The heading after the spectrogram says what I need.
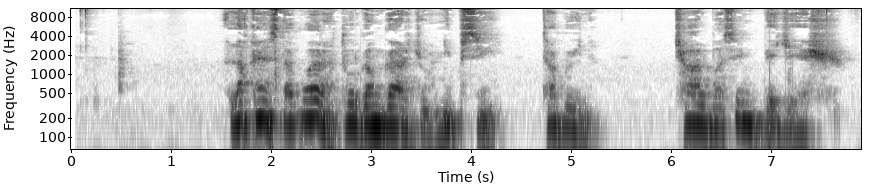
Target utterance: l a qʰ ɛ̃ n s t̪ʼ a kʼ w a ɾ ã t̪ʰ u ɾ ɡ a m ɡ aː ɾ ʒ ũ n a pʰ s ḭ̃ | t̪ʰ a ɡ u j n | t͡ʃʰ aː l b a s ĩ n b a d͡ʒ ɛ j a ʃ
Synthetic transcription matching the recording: l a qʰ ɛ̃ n s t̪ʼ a kʼ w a ɾ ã t̪ʰ u ɾ ɡ a m ɡ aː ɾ d͡ʒ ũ n i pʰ s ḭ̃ | t̪ʰ a ɡ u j n | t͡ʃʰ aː l b a s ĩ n b ɛ d͡ʒ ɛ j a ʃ

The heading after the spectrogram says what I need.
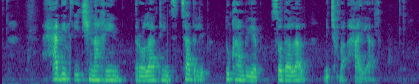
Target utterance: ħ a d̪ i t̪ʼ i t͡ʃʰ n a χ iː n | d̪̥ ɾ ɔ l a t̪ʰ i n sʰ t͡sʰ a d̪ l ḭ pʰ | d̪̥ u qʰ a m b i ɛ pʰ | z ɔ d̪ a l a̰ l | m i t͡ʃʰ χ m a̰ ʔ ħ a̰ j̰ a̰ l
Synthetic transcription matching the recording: ħ a d̪ i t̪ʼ i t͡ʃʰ n a χ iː n | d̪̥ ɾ ɔ l a t̪ʰ i n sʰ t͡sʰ a d̪ l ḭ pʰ | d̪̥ u qʰ a m b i ɛ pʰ | s ɔ d̪ a l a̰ l | m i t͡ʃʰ χ m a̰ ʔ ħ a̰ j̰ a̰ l

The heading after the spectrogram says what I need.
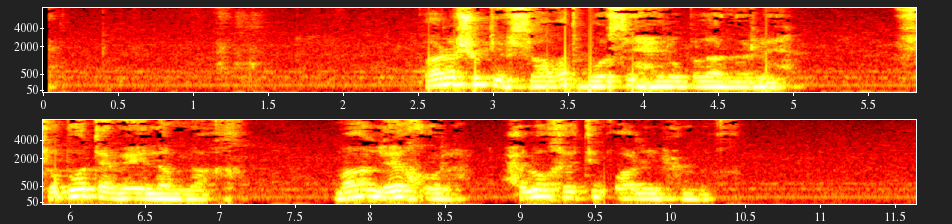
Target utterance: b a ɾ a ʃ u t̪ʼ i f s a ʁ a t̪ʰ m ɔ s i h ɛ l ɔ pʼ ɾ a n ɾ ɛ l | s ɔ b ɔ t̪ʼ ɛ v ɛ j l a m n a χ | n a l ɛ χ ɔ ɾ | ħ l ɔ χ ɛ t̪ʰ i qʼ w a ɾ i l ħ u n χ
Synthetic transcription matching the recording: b a ɾ a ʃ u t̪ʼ i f s a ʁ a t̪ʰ b ɔ s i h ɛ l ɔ pʼ l a n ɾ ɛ | s ɔ b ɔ t̪ʼ ɛ v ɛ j l a m n a χ | m a l ɛ χ ɔ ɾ | ħ l ɔ χ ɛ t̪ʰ i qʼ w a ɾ i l ħ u n χ

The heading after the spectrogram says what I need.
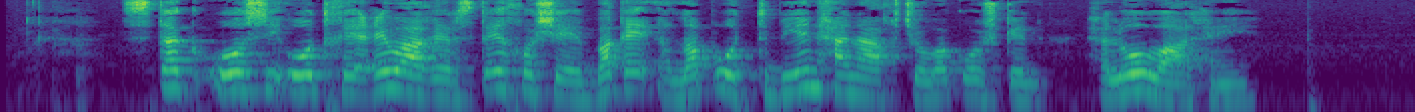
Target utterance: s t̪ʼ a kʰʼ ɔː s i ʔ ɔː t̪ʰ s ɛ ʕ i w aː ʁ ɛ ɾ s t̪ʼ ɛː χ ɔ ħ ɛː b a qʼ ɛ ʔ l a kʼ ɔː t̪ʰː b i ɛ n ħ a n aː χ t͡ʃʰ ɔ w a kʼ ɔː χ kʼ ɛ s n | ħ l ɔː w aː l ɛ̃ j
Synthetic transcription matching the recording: s t̪ʼ a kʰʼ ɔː s i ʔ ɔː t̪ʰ χ ɛ ʕ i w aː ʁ ɛ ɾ s t̪ʼ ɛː χ ɔ ʃ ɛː b a qʼ ɛ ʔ l a pʼ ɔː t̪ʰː b i ɛ n ħ a n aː χ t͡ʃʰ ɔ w a kʼ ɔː ʃ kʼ ɛ n | ħ l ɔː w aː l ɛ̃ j

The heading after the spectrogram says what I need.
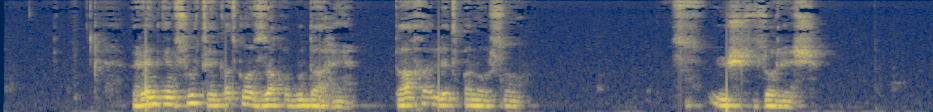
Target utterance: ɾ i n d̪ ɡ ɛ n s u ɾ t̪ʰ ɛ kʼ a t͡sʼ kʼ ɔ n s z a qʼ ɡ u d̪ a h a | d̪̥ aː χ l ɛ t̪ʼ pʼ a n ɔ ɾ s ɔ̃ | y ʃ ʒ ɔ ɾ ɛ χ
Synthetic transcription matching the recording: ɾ ɛ n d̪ ɡ ɛ n s u ɾ t̪ʰ ɛ kʼ a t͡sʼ kʼ ɔ n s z a qʼ ɡ u d̪ a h ɛ | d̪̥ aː χ l ɛ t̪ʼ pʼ a n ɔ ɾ s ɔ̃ | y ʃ z ɔ ɾ ɛ ʃ

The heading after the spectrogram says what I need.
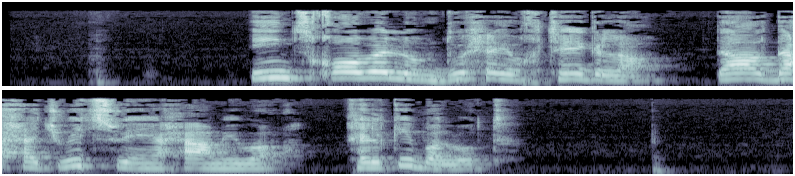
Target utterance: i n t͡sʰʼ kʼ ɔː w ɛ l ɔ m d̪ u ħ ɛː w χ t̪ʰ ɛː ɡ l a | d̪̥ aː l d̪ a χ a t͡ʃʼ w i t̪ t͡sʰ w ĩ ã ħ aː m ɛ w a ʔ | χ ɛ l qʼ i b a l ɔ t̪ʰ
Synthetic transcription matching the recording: i n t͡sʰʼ qʼ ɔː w ɛ l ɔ m d̪ u ħ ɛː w χ t̪ʰ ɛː ɡ l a | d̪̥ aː l d̪ a ħ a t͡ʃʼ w i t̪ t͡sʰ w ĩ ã ħ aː m i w a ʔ | χ ɛ l kʼ i b a l ɔ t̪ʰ

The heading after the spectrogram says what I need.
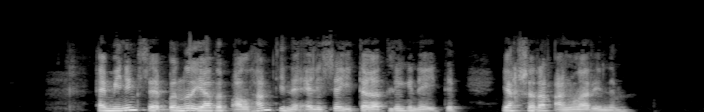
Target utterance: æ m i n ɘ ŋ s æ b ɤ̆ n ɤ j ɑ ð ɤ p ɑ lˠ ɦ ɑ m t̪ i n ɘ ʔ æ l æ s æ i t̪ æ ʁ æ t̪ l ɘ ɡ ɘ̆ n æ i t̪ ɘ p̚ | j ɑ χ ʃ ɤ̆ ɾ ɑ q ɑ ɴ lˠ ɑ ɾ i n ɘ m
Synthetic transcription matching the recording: æ m i n ɘ ŋ s æ b ɤ̆ n ɤ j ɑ ð ɤ p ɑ lˠ ɦ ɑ m t̪ i n ɘ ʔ æ l i s æ i t̪ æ ʁ æ t̪ l ɘ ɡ ɘ̆ n æ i t̪ ɘ p̚ | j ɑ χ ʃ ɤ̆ ɾ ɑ q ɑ ɴ lˠ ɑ ɾ i n ɘ m

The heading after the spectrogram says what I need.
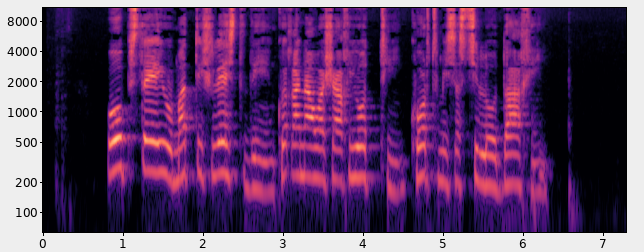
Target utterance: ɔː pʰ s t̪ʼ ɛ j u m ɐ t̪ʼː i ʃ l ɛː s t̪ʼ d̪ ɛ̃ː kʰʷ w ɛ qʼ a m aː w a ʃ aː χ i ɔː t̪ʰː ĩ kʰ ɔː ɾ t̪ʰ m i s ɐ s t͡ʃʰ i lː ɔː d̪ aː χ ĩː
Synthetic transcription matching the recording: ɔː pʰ s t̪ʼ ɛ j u m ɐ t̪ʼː i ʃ l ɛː s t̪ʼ d̪ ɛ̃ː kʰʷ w ɛ qʼ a n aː w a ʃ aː χ j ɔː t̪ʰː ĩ kʰ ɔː ɾ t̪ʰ m i s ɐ s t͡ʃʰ i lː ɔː d̪ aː χ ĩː

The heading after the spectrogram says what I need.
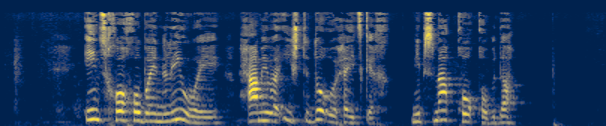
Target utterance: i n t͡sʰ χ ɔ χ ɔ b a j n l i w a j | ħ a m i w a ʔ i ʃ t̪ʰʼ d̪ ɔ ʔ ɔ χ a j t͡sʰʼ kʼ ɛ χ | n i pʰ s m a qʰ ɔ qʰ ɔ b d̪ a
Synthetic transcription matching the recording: i n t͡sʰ χ ɔ χ ɔ b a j n l i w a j | ħ a m i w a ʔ i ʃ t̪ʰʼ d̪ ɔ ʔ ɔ ħ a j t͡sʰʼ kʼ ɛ χ | n i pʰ s m a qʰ ɔ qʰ ɔ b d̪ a

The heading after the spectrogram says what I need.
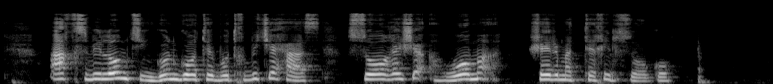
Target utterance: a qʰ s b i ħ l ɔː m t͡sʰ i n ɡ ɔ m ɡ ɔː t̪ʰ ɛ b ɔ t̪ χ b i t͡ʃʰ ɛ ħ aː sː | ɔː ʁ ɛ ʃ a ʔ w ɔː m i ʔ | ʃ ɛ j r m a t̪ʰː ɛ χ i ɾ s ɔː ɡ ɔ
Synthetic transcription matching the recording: a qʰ s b i l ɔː m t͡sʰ i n ɡ ɔ n ɡ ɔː t̪ʰ ɛ b ɔ t̪ χ b i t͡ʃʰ ɛ ħ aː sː | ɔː ʁ ɛ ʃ a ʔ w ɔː m a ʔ | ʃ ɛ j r m a t̪ʰː ɛ χ i l s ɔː ɡ ɔ

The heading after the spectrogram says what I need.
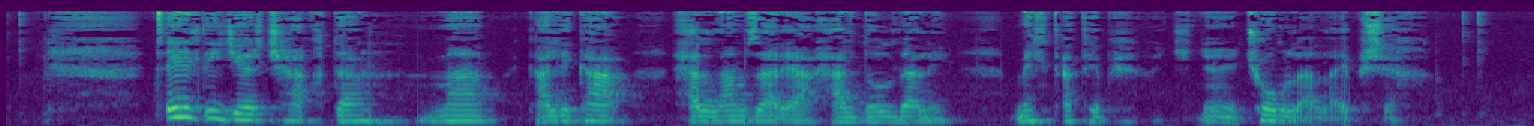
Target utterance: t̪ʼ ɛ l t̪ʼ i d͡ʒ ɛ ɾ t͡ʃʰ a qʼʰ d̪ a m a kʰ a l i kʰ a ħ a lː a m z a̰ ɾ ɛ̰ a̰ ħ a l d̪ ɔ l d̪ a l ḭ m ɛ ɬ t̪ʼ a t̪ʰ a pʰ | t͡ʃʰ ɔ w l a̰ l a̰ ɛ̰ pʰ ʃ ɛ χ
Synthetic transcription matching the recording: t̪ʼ ɛ l t̪ʼ i d͡ʒ ɛ ɾ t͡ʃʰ a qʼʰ d̪ a m a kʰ a l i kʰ a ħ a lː a m z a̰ ɾ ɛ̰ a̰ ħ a l d̪ ɔ l d̪ a l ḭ m ɛ ɬ t̪ʼ a t̪ʰ ɛ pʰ | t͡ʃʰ ɔ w l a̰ l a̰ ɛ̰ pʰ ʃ ɛ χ

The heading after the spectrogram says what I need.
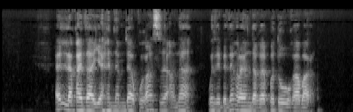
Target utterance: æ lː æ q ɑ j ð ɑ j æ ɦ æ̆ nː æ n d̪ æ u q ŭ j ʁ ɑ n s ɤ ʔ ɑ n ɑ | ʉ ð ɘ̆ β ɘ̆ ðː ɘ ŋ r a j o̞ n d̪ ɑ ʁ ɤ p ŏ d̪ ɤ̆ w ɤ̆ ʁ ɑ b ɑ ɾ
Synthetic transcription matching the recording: æ lː æ q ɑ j ð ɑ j æ ɦ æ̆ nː æ m d̪ æ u q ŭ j ʁ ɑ n s ɤ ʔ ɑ n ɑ | ʉ ð ɘ̆ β ɘ̆ ðː ɘ ŋ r a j o̞ n d̪ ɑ ʁ ɤ p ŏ t̪ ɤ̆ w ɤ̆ ʁ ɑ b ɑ ɾ

